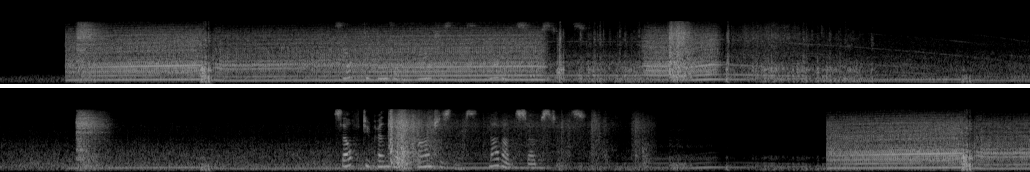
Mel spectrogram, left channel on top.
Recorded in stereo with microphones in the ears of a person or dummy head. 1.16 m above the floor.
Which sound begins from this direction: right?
A woman speaking, at 3.4 s.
